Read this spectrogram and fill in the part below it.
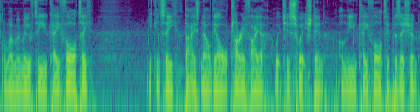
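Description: A man's voice: sits low, level tone, moderate pace, darkish tone, a little hiss or hum. A man giving an informal technical walkthrough as host of an electronics repair video.

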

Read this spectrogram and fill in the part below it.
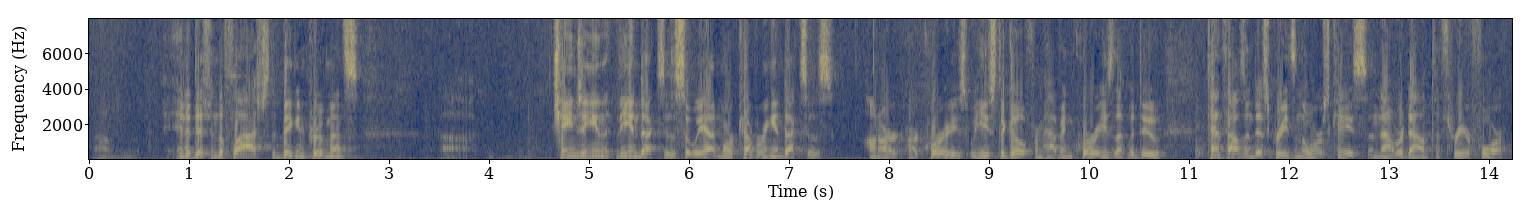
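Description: A middle-aged American man giving a technical conference talk in a measured, matter-of-fact way, pausing often as he goes. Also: fairly low pitch, steady tone, a little mellow. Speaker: conference keynote speaker. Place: large lecture auditorium, indoors. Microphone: lapel mic.

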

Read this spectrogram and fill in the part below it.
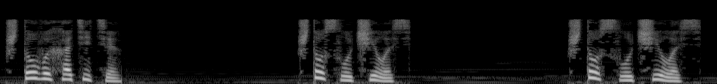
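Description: A woman reading short phrases aloud one at a time, each clearly enunciated and measured. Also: mid-range voice, sing-song, warm tone, no room sound, faint music behind. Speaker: Russian phrase reader. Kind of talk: slow repeated phrase reading.

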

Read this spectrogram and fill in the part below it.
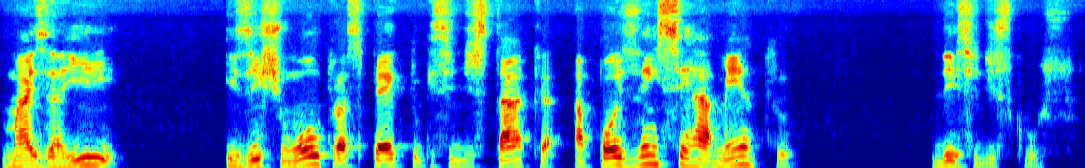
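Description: Older man, Brazilian accent, mellow voice, measured rhythmic sermon, video call with earphone mic. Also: mid-range voice, slightly rough. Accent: Brazilian Portuguese. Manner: measured, rhythmic phrasing with repeated clauses. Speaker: spiritist lecturer. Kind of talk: religious talk. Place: home office with bookshelves.

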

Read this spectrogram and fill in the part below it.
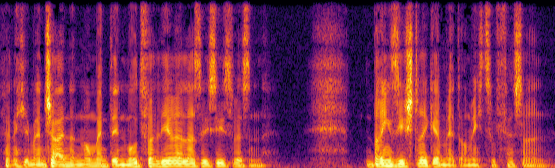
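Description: A cool, calculating male schemer in a radio crime play. His voice is very low yet moves freely in pitch, as he lays things out with controlled command. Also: animated, a little fast. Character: cool, calculating husband plotting a staged kidnapping. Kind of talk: radio crime drama acting.

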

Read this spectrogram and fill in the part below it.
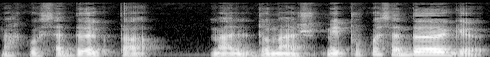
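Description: A man, hosting a casual live stream from a small office and answering viewer comments, chatty and repetitive with many filler pauses. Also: mid-range voice, lively intonation, vocal fry. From France. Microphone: phone camera at arm's length.

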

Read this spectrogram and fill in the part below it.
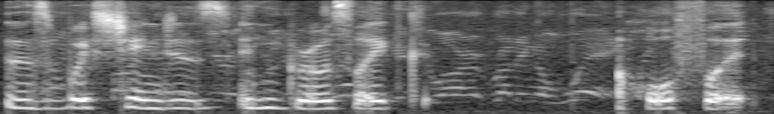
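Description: A young woman doing girlfriend ASMR roleplay in a soft, sleepy voice that often drops to a whisper, murmuring affectionately and drowsily. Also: medium pitch, flat delivery, slow. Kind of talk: ASMR girlfriend roleplay, casual intimate chat.

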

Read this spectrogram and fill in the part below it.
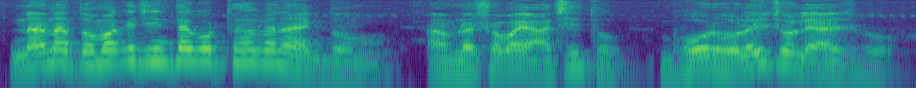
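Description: A man voicing an easygoing young village host in a cartoon story, animated and conversational. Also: a little high, brisk. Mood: reassuring. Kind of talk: cartoon story dialogue, casual.

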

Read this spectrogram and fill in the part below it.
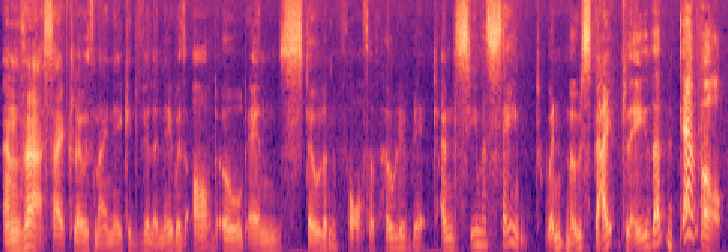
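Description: An actor playing a scheming, mock-pious royal duke, sly and sardonic, in a Shakespearean drama. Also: male voice, medium pitch, slow pace, vocal fry, few pauses, slightly rough, full character voice. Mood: sly gloating. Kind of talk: theatrical Shakespearean acting.

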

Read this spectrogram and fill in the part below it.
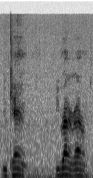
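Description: A man's voice: medium pitch, level tone, moderate pace, low-quality recording. A man bantering casually while playing a video game, using slangy, profane talk. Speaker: gamer streamer playing a roleplay server. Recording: game audio with vehicle noise. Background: video game ambience, cars.

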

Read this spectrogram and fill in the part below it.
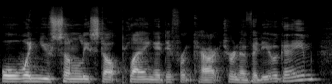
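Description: Male co-host, mid-pitched, casual and opinionated, with emphatic phrasing. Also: animated, quick pace. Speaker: writer co-hosting a reaction discussion.

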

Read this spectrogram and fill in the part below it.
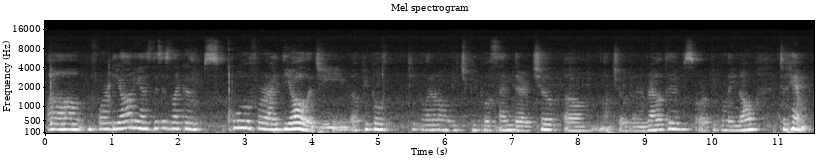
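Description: A woman's voice: fairly low pitch, unhurried, few pauses, dark tone. A woman moderating an on-stage talk after a screening, asking long, hesitant questions into a handheld mic. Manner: hesitant, many fillers and restarts. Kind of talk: stage Q&A interview. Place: stage of a screening hall, seated. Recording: muffled echoey hall, faint noise.

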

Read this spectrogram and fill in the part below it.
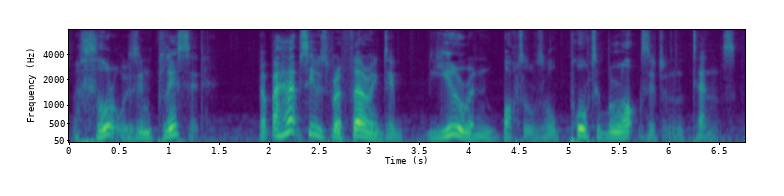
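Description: A man's voice: medium pitch, big pitch swings, normal speed, creaky, faint music behind, pitched above the performer's own voice. A man reading aloud and voicing a dry, sardonic husband who makes light of a guest's arrival. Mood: wry.

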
